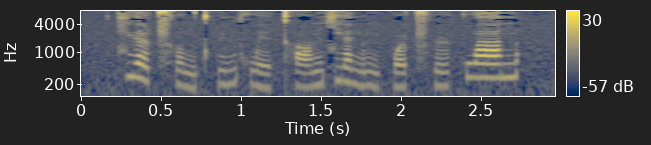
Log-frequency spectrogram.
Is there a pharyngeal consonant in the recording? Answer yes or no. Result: no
